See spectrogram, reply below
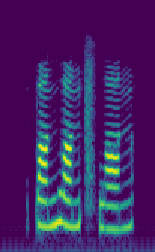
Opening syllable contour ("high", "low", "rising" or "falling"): rising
